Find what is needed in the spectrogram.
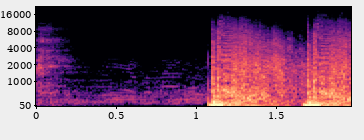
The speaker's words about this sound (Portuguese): Vai, abre a janela. Dá dois pipocos aí pro alto. Ah, tem certeza, velho? Eu... Vamos, porra. Vamos que tiro pro alto no Rio de Janeiro é festa.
